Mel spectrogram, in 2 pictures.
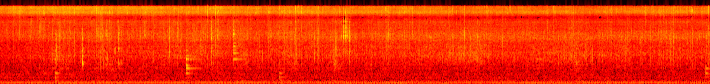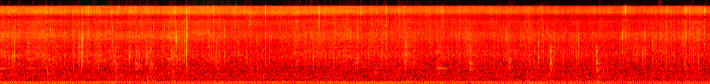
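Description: Fried rice sizzling steadily in a HexClad hybrid stainless nonstick pan as it is stirred and tossed with silicone-tipped tongs, with scattered light clicks of the tongs against the pan.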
